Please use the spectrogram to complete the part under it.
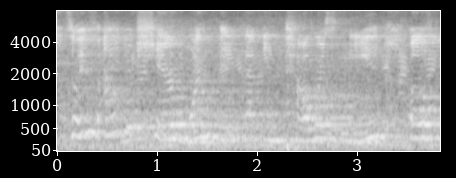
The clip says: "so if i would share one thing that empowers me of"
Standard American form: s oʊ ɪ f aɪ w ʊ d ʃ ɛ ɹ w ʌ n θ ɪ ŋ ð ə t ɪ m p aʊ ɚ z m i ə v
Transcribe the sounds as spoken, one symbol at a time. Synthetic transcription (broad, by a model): s oʊ ɪ f aɪ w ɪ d ʃ ɛ ɹ w ʌ n θ ɪ ŋ ð ə t ɪ m p aʊ ɚ z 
